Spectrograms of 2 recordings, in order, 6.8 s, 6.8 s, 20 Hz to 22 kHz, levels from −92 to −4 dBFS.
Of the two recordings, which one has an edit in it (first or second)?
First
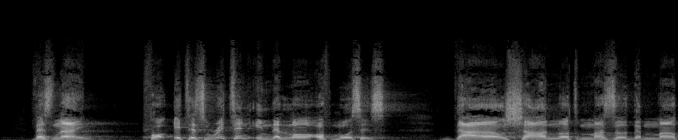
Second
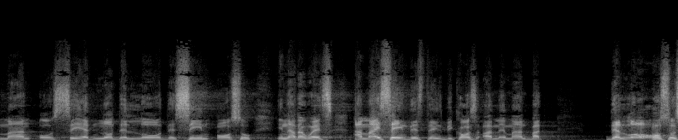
first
